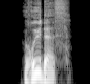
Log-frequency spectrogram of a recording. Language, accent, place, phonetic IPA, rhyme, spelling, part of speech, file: German, Germany, Berlin, [ˈʁyːdəs], -yːdəs, rüdes, adjective, De-rüdes.ogg
- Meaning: strong/mixed nominative/accusative neuter singular of rüde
